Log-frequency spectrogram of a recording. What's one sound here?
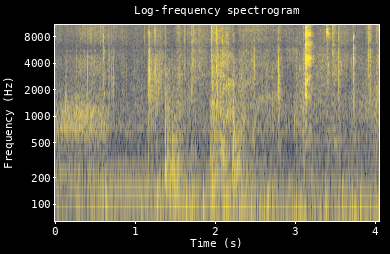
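A heavy carcass thuds into a pickup truck bed.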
